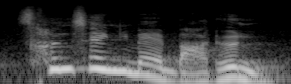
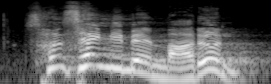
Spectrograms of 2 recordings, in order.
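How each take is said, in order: First: Said in the usual way. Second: 선생님의 hit higher and louder; 선생님의 말은 said loud and rising; stress on 선생님의. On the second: Shown as a demonstration. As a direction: lean hard on 선생님의 from the pulpit.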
